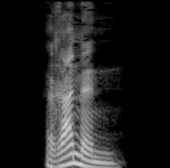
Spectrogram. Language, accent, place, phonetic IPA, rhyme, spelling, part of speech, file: German, Germany, Berlin, [ˈʁanən], -anən, rannen, verb, De-rannen.ogg
- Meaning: first/third-person plural preterite of rinnen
